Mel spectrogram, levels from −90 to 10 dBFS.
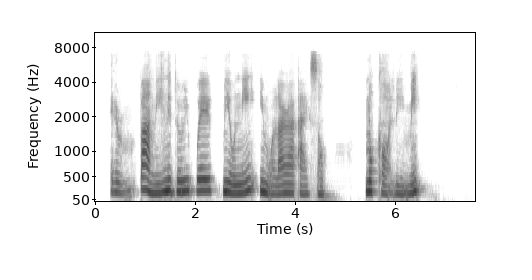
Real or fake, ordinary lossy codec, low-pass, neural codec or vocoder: fake; none; 7.2 kHz; codec, 16 kHz, 0.5 kbps, X-Codec, HuBERT features, trained on LibriSpeech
